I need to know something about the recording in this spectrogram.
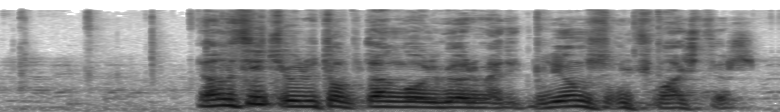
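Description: Men talk with animation, heard through microphones.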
